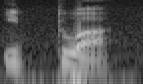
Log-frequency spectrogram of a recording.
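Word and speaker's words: ইত্বা: সেনয়রু ভয়র মধ্যে স্থাপয় ইত্তুয়া ইত্তুয়া একসাথে ইত্তুয়া আলাদা করে বললে ইত্যা একসাথে বললে ইত্তুয়া রথ উত্তম তো আশা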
